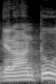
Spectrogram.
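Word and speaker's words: Geran-2: ऊपर का वर्जन है ग्रान टू इसको बोलते हैं। मैंने इसको पहले गलत लफज़ इस्तेमाल किया था। ग्रान टू इसका सही प्रोनाउंसिएशन है।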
